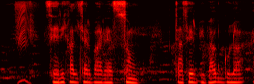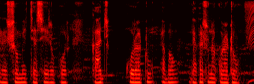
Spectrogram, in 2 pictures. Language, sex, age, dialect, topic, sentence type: Bengali, male, 18-24, Western, agriculture, statement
